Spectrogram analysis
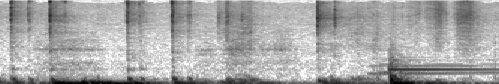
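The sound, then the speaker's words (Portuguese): A password is typed on a computer keyboard as a short run of soft, irregular key clicks and taps. “Opa, digitei a senha errada.”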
